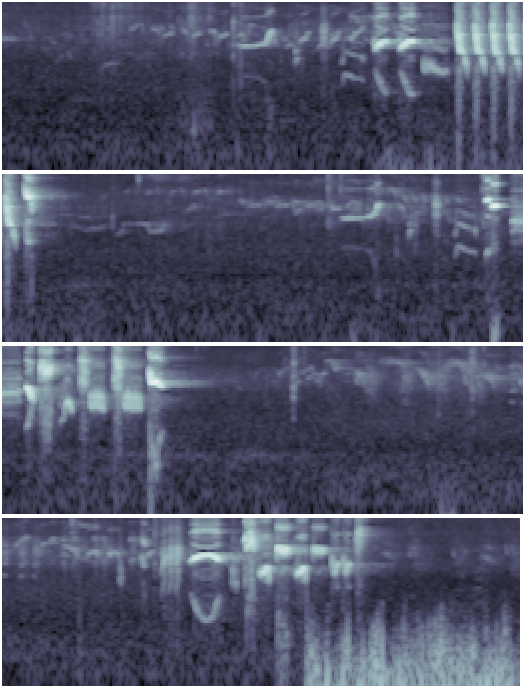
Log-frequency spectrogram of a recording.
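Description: Songbirds singing in three short bursts of rapid, high chirps, with fainter calls between them. Near the end a low rumbling noise sets in and drowns them out.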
